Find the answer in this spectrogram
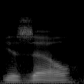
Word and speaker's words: Yezel: Claire's last name is pronounced Yezel. And again, being corrected in Claire's last name to Yezel.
